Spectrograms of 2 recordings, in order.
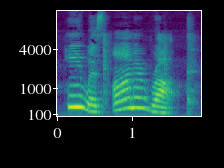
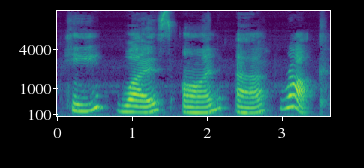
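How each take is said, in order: First: It is read smoothly, like natural talk. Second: It is read slowly, word by word.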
